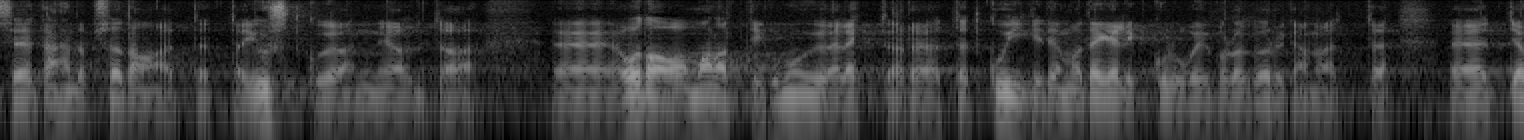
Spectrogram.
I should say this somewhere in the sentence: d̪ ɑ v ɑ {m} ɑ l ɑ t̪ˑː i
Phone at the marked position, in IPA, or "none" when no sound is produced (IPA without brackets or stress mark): m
